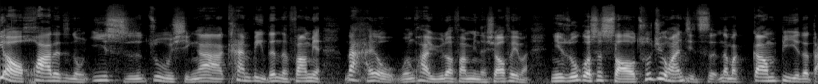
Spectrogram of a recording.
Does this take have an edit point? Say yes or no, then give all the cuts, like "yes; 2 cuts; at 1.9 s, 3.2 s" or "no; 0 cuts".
no; 0 cuts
